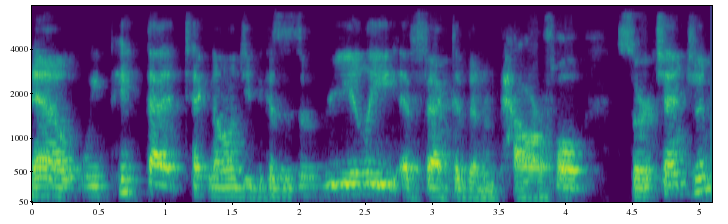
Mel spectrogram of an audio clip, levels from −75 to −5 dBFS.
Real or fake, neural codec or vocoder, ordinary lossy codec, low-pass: fake; vocoder, 24 kHz, 100 mel bands, Vocos; MP3, 64 kbps; 7.2 kHz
